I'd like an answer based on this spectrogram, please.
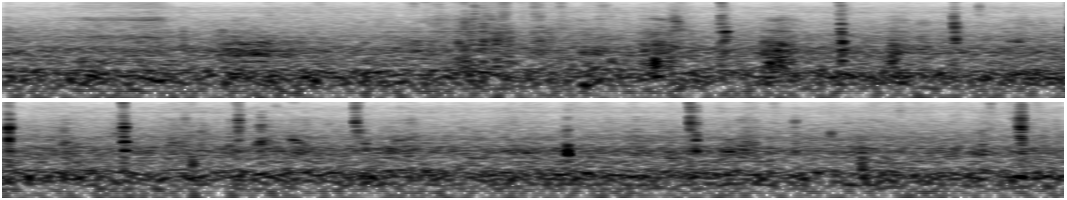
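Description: Puppies chewing and biting at a grilled fish: irregular sharp clicks and smacks, a few a second, over a steady low hiss.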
